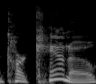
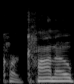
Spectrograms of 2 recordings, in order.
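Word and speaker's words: Carcano: it was Italian uh Carano Carano probably uh is a better pronunciation uh made in Italy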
